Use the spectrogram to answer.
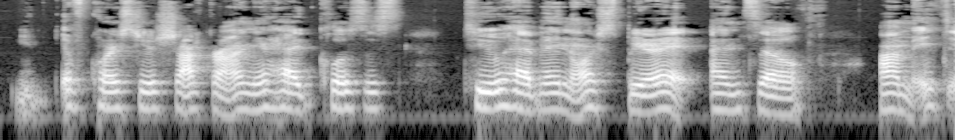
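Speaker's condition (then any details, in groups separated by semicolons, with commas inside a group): Cerebral palsy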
